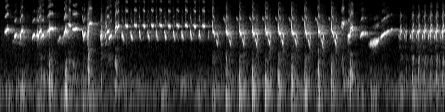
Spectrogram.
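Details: Nightingale song in the Oued El Alleug style, dubbed from an old cassette: a dense chattering stream of rapid clicks and trills with a rising slur near the end.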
